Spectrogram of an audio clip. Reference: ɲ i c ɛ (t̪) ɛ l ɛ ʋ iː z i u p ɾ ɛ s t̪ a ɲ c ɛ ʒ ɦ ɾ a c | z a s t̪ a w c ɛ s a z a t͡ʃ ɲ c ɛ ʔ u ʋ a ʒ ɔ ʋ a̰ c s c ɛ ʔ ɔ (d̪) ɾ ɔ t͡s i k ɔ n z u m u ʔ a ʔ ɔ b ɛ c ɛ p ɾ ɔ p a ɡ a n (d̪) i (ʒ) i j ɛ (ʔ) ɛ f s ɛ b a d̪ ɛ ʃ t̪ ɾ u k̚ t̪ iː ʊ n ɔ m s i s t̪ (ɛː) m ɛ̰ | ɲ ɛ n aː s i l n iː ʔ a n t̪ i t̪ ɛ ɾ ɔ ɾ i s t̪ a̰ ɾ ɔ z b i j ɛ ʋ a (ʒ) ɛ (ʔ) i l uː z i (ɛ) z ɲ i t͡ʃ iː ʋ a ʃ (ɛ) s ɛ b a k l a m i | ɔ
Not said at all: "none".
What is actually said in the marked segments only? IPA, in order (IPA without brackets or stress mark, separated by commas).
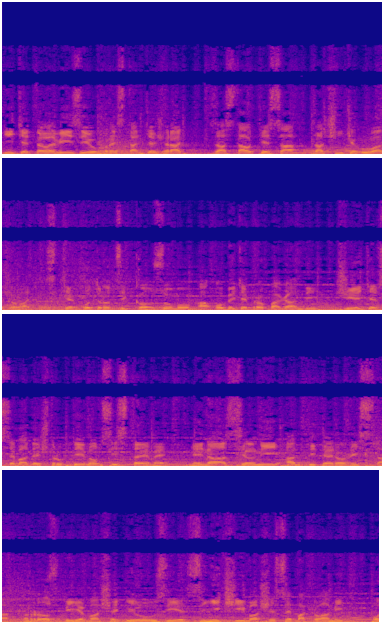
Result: t̪, t̪, d̪, ʒ, c, ɛː, ʃ, ʔ, ɛ, ɛ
